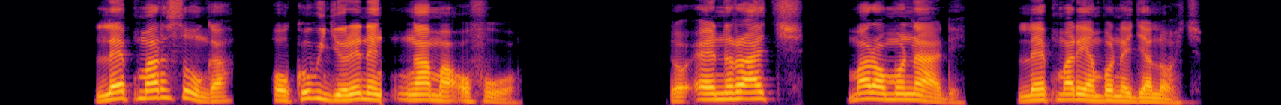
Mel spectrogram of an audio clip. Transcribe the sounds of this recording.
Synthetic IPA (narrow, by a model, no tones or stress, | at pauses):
lɛpmarsʊŋɡa | ɔkowiɲd͡ʒoɾenɛŋamaʔɔfʊ̰ɔ̰ | tɔʔɛnɾat͡ʃ | maɾɔmɔnadɪ̰ | lɛpmaɾjambɔnɛd͡ʒalɔ̰t͡ʃ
